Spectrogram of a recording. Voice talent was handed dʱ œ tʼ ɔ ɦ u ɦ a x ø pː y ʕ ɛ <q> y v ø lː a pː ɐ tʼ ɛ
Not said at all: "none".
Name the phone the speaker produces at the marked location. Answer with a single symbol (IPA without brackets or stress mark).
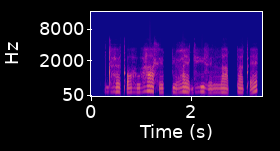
ɡʱ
